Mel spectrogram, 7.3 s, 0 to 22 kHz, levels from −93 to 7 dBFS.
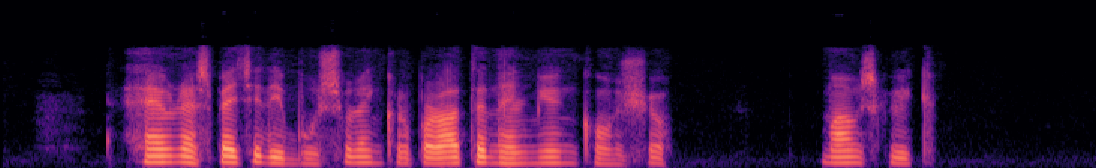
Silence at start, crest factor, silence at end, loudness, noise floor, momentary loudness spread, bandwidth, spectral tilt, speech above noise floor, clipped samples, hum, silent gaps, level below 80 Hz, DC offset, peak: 0.85 s; 20 dB; 1.1 s; -21 LUFS; -76 dBFS; 13 LU; 7.2 kHz; -7 dB/octave; 56 dB; under 0.1%; none; none; -62 dBFS; under 0.1%; -2 dBFS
